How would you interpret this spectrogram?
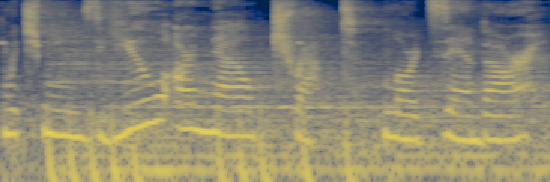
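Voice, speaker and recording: An actress playing a playful, teasing young sprite companion in a video game. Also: female voice, on the high side, takes it slowly, big-room sound, music in the background. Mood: teasing, firm. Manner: teasing, light-hearted.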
